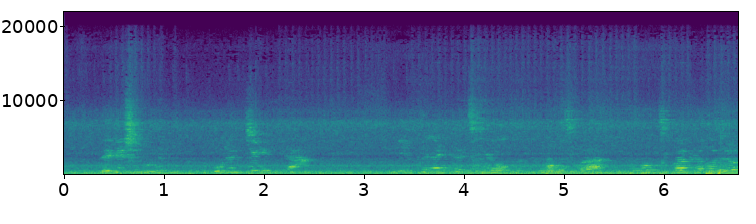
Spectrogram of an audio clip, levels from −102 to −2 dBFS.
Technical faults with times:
0.00-6.74 noise suppressor applied to music or sounds

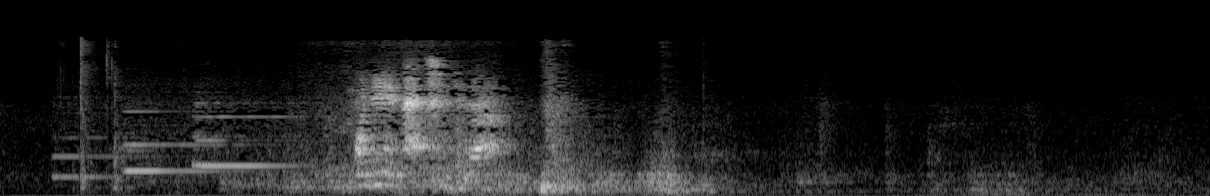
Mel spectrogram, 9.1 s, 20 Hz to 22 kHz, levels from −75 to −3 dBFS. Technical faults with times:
0.00-9.08 transcoding between lossy codecs

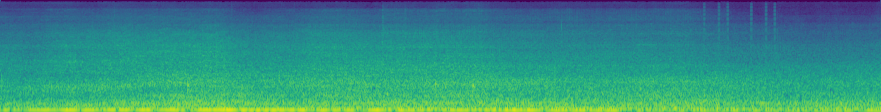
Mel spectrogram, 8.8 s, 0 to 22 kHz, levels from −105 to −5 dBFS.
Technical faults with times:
7.04-7.76 GSM signalling bursts

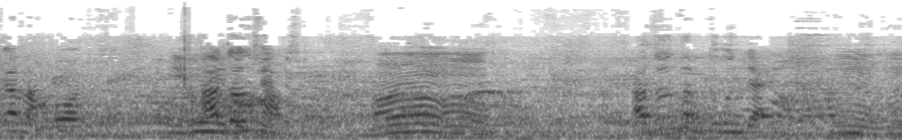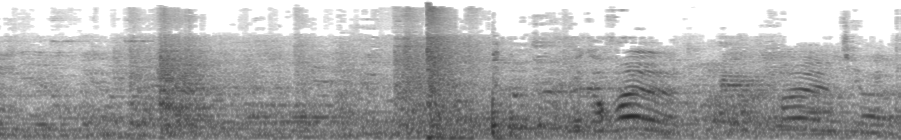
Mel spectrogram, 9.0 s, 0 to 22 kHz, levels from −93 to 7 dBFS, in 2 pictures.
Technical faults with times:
none

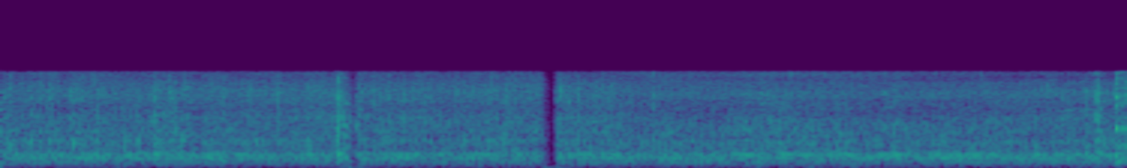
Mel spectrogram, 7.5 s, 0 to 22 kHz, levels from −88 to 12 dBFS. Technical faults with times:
2.30-2.37 burst of packet loss
3.59-3.70 burst of packet loss

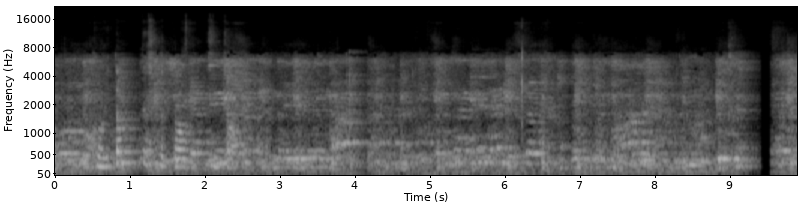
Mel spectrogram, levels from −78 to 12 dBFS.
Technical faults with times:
0.91-1.23 AAC frame loss with concealment
3.93-4.26 AAC frame loss with concealment
6.75-6.91 AAC frame loss with concealment
9.14-9.67 AAC frame loss with concealment

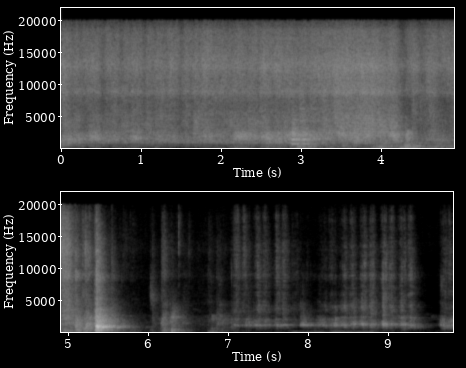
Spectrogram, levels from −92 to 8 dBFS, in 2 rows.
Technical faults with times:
1.55-3.93 doubled audio track

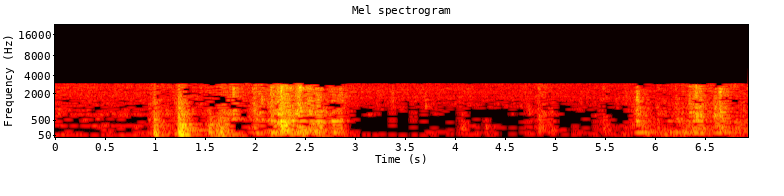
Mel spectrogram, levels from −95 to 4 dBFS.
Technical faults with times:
0.00-6.94 MP3 compression

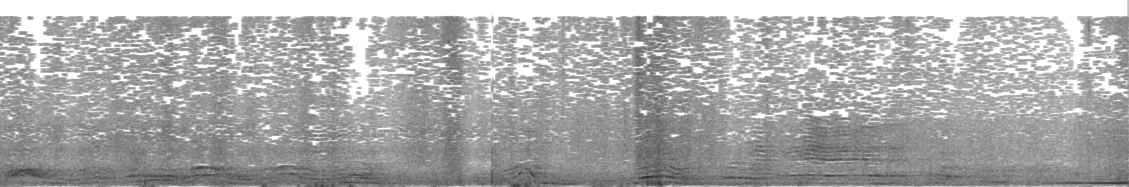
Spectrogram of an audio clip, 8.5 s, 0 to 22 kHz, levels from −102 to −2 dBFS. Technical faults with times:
0.00-8.47 generation loss

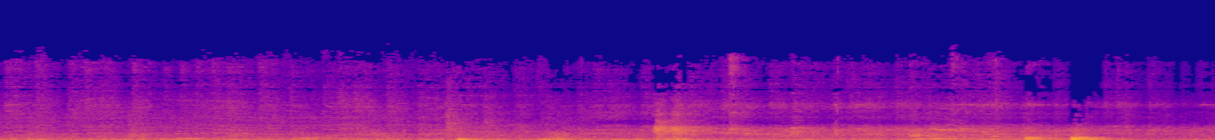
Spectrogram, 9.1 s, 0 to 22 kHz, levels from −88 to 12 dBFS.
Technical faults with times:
none

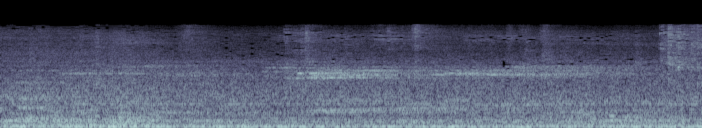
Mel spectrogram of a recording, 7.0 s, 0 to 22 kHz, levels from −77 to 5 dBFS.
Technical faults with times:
0.00-7.03 AAC compression

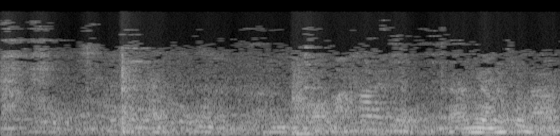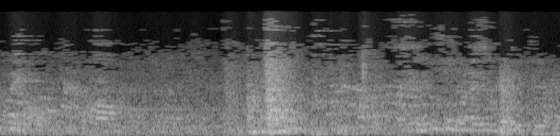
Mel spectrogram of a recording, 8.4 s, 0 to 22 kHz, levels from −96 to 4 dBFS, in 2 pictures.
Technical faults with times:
0.00-8.40 WMA compression

